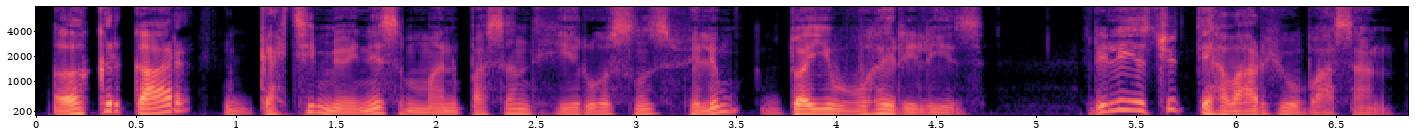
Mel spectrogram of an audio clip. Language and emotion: Kashmiri, happy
